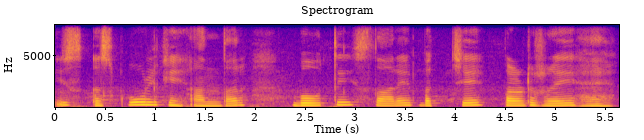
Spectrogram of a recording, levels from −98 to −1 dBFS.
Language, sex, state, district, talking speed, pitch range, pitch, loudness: Hindi, female, Uttar Pradesh, Saharanpur, 105 wpm, 205-230 Hz, 215 Hz, -18 LUFS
